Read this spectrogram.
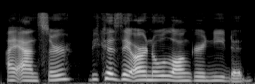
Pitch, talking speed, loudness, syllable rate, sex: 190 Hz, 190 wpm, -18 LUFS, 6.1 syllables/s, female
